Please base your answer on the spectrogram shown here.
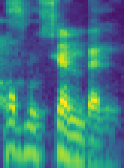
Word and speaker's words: Abu Simbel: Abu Simbel.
